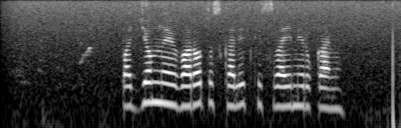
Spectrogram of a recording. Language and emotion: Russian, neutral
